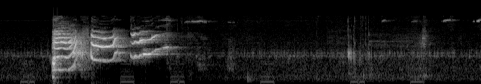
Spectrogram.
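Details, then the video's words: High squeaky cries during a Miniature Pinscher whelping her babies, three quick squeals in a row, each bending up then down in pitch, followed by faint scattered ticks and room hiss. "MIN PIN, MINIATURE PINSCHER, HAVIN BABIES, GIVING BIRTH"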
